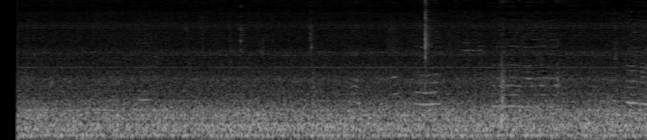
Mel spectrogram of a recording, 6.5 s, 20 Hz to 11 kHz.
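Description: Steady hum and hiss inside a stationary E3-series Komachi Shinkansen passenger car, the train's onboard equipment running while it stands still.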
